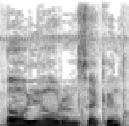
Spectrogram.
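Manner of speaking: dozy goblin reply. Acted. Goblin answering from below.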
